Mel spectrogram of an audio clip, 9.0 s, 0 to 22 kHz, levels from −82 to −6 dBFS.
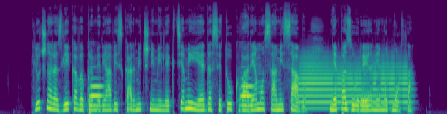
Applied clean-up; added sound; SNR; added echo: neural mask model RNNoise.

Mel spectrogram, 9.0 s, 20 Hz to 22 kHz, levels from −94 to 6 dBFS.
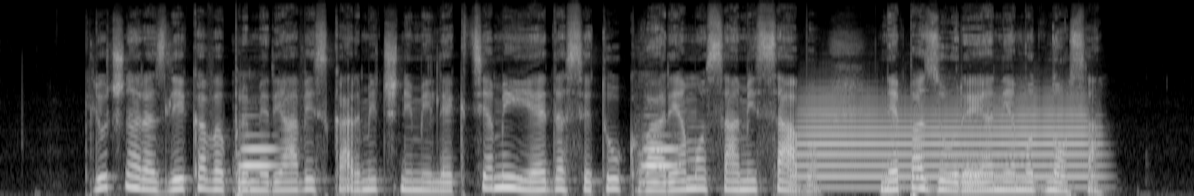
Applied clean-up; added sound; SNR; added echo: none; Brass instrument + Wind instrument, woodwind instrument; 2 dB; none.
